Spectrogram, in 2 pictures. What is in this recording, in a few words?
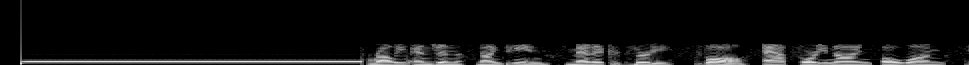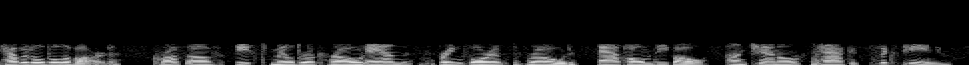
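Raleigh Fire Department ALERT, p25; wake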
